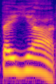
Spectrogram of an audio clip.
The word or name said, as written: taiyaara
